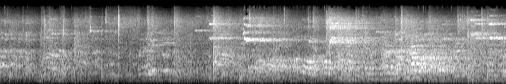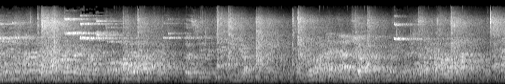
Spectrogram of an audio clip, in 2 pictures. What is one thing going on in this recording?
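Badminton rackets strike a shuttlecock with sharp pops in a large echoing hall.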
